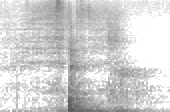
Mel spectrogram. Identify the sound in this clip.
wooden furniture moving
